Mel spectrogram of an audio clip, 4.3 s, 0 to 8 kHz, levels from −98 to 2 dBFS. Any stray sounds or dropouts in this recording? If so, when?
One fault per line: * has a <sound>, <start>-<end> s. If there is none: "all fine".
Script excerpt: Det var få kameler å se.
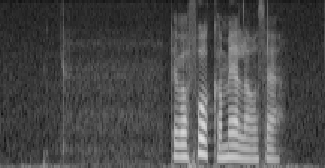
all fine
